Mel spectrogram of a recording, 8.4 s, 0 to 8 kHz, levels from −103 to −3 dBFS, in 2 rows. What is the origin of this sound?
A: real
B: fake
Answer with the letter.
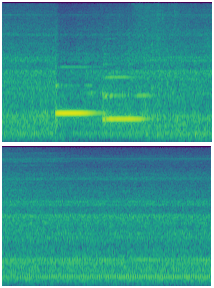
A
